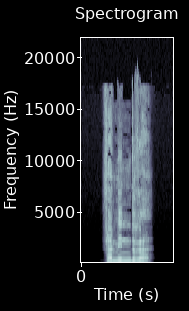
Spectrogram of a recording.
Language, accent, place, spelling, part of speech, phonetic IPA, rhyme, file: German, Germany, Berlin, vermindre, verb, [fɛɐ̯ˈmɪndʁə], -ɪndʁə, De-vermindre.ogg
- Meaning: inflection of vermindern: 1. first-person singular present 2. first/third-person singular subjunctive I 3. singular imperative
